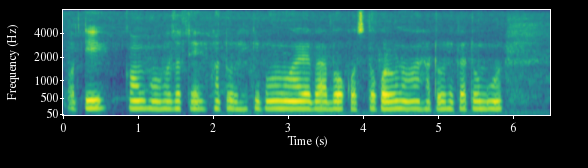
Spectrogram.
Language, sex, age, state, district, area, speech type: Assamese, female, 30-45, Assam, Lakhimpur, rural, spontaneous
